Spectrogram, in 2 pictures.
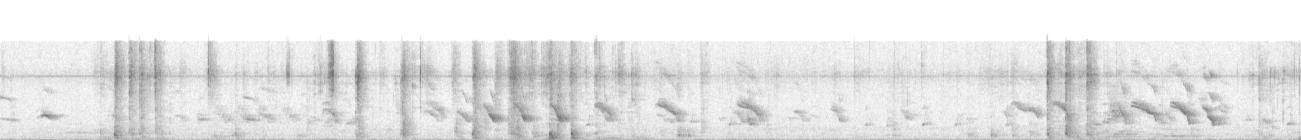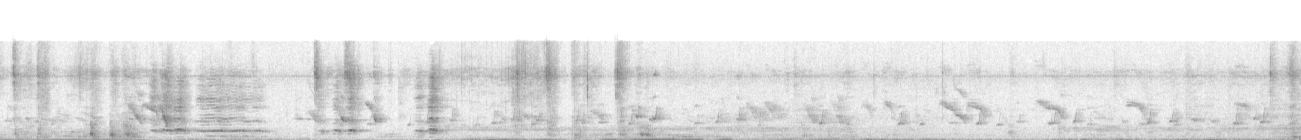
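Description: Small birds chirping over and over in short, quick, downward-sliding notes, with scattered sharp clicks and rustles.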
